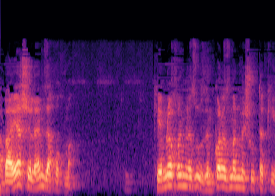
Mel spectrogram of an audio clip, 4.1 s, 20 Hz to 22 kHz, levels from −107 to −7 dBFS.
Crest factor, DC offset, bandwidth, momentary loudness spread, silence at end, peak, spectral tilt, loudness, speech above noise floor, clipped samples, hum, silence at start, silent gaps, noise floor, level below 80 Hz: 18 dB; under 0.1%; 10.5 kHz; 15 LU; 0 s; -6 dBFS; -6 dB/octave; -25 LUFS; 44 dB; under 0.1%; none; 0 s; none; -67 dBFS; -80 dBFS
